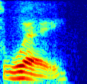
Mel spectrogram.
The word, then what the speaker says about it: hui: So I guess it's Wei, spelled H-U-I, pronounced Wei.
